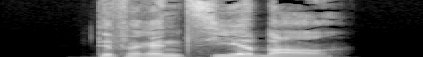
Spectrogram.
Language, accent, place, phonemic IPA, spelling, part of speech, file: German, Germany, Berlin, /dɪfəʁɛnˈtsiːɐ̯baːɐ̯/, differenzierbar, adjective, De-differenzierbar.ogg
- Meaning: differentiable (having a derivative)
